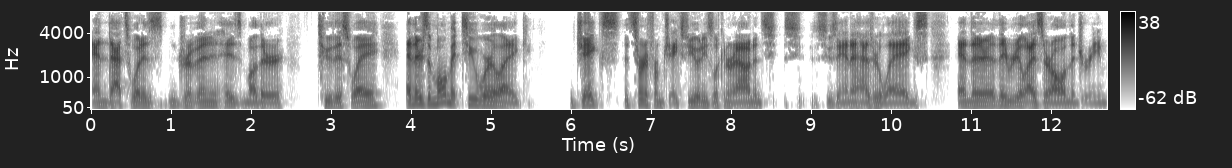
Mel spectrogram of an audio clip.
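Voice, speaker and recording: Recorded very cleanly against a silent background, a man with an unremarkable speaking voice talks at a moderate pace, his medium pitch following fairly even intonation. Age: 40s. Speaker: podcast co-host. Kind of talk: casual chat about books.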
